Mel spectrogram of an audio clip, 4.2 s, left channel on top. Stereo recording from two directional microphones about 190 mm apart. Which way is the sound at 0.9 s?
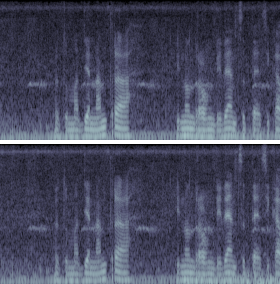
15° left (ahead or behind).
